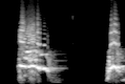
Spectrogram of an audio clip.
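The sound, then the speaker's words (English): A male dog barks loudly twice, a long harsh bark trailing off, then a second sharp one after a short pause, clear with no talking. “Well, it's funny because he's quite an loud barker.”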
